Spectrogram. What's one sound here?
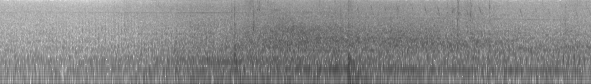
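A helicopter's rotor whirs and its engine hums, growing louder as it comes down.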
